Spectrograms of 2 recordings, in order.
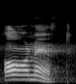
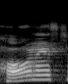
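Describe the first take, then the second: First: ऑनेस्ट said with no h, opening straight on ओ; silent h. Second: हॉनेस्ट said with a clear h breath at the start; wrong h sound. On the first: Teacher showing pupils the right ऑनेस्ट, h silent. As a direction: start ऑनेस्ट on the vowel, no breath before it. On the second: Teacher showing pupils the wrong हॉनेस्ट with h. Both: Shown as a demonstration. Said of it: "हॉनेस्ट नहीं बोलेंगे".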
